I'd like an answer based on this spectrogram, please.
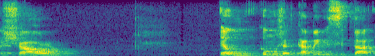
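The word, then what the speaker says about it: שאול: O que aconteceu é que Saulo, que é um nome hebraico, que se pronuncia Shaul, como já acabei de citar, é um nome hebraico.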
